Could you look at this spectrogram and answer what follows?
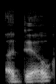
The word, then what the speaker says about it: Adell: And Instagram at I am Adele Coleman. My name is spelled A-D-E-L-L, not E-L-E. I am Adele Coleman on all platforms.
